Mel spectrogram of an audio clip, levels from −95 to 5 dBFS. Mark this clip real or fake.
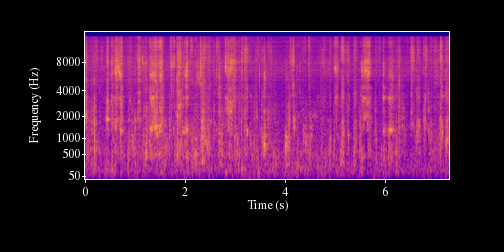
fake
